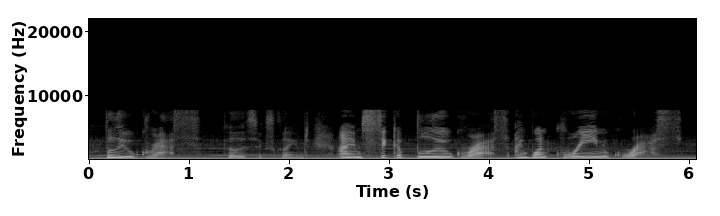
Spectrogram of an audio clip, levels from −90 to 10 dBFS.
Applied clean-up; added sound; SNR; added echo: none; Musical instrument; 10 dB; none.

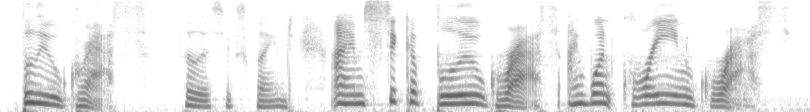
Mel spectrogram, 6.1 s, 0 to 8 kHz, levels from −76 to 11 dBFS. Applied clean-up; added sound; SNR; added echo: neural separator model SepFormer DNS4.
